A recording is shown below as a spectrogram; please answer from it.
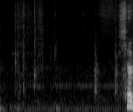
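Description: A near-quiet pause broken by a few faint, scattered clicks in the first second. A man's speaking voice resumes right at the end.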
